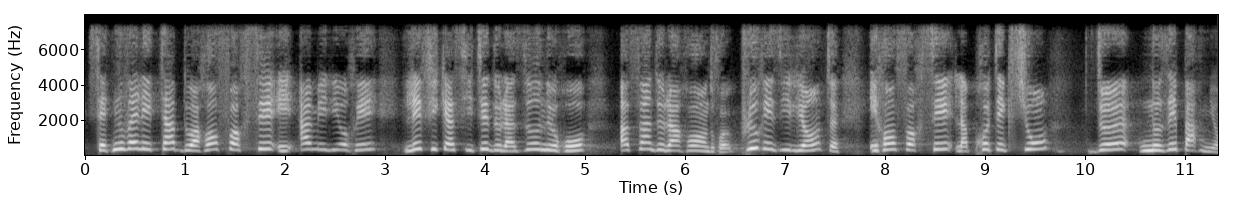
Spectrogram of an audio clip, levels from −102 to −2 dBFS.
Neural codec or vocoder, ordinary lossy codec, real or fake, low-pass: codec, 24 kHz, 0.9 kbps, DualCodec; none; fake; 7.2 kHz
